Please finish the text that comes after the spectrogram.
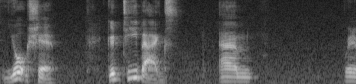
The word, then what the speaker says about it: Yorkshire: is a big step Marcelo asks Yorkshire or yor York yes it's pronounced Yorkshire good tea bags um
